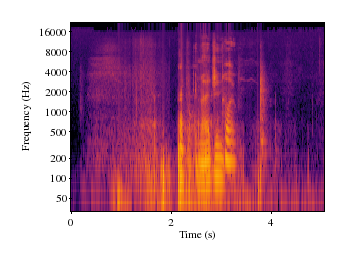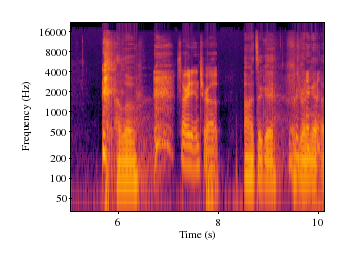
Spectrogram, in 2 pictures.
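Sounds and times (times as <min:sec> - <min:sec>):
person breathing in through the nose and out through the mouth during a relaxation exercise: 0:00.3 - 0:01.2, 0:04.3 - 0:05.5, 0:06.4 - 0:07.2
speech: 0:02.5 - 0:03.4, 0:05.7 - 0:10.1
laughter: 0:09.4 - 0:10.1.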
